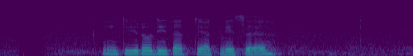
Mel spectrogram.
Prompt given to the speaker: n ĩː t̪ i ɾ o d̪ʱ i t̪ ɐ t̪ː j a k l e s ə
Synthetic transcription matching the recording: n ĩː t̪ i ɾ o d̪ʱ i t̪ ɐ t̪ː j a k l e s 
